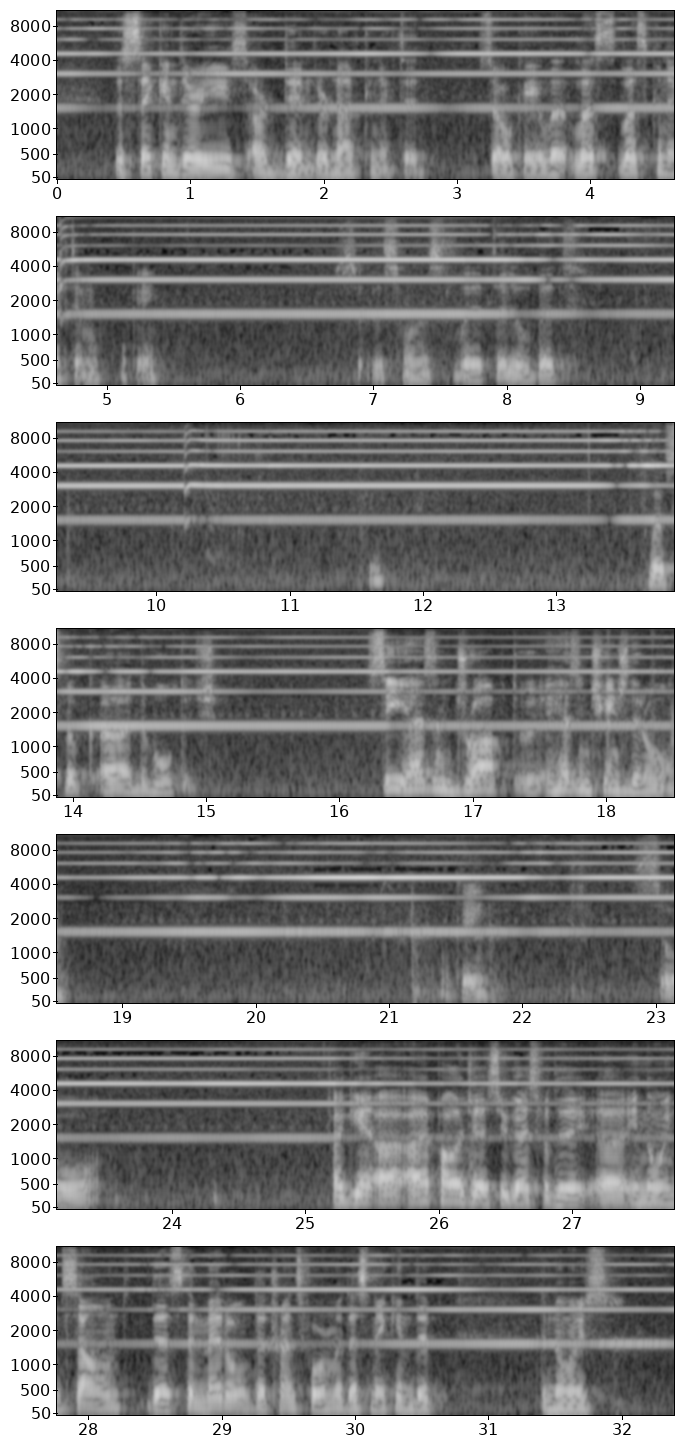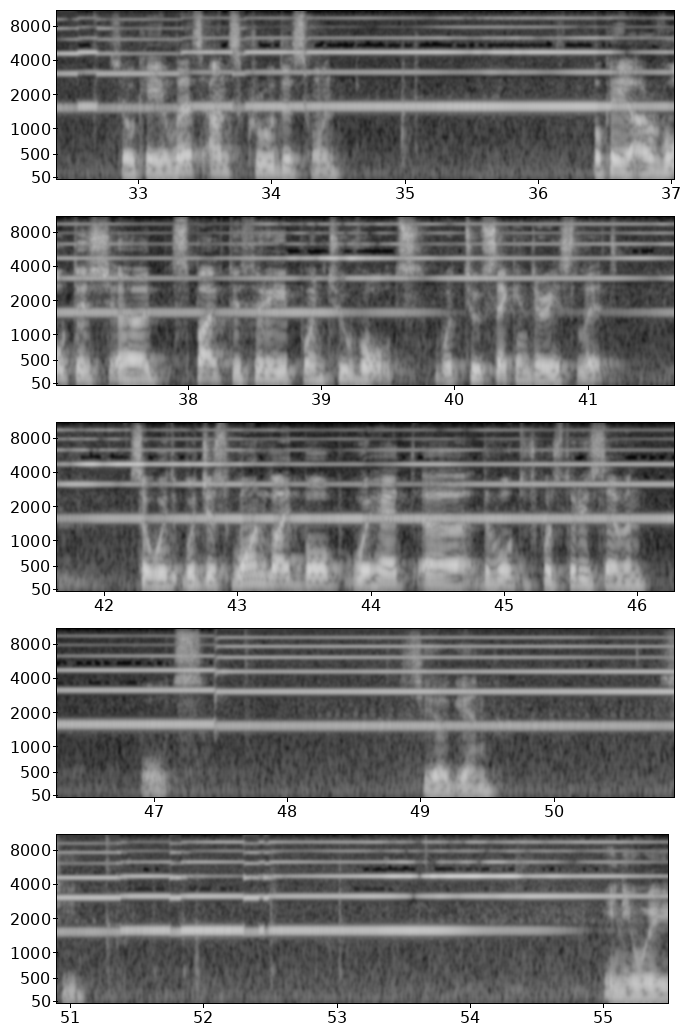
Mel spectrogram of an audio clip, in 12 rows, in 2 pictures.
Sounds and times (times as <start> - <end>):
Inside, small room: 0.0 - 55.4
Speech: 0.4 - 5.4, 6.9 - 8.6, 13.6 - 15.1, 16.2 - 18.6, 21.3 - 21.8, 23.0 - 23.5, 25.2 - 30.6, 31.4 - 31.9, 32.8 - 34.5, 36.4 - 41.2, 42.2 - 46.1, 46.9 - 47.4, 49.0 - 49.6, 50.9 - 51.1, 55.0 - 55.4.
